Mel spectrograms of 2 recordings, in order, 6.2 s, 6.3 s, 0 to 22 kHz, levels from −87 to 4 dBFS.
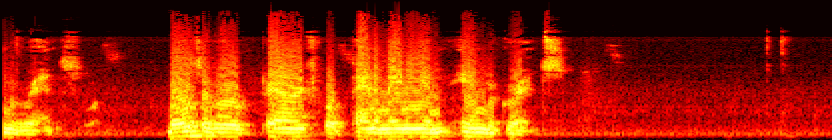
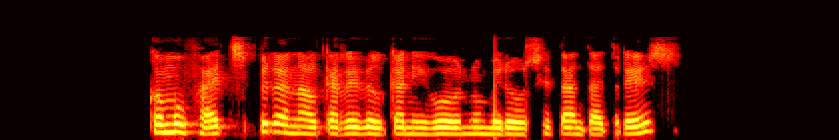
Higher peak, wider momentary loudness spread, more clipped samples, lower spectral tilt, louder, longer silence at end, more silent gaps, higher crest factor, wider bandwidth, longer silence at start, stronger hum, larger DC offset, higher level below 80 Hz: about the same, 0 dBFS vs -2 dBFS; first, 10 LU vs 6 LU; neither; about the same, -5 dB/octave vs -6 dB/octave; first, -8 LUFS vs -16 LUFS; first, 2 s vs 1.25 s; neither; second, 10 dB vs 16 dB; first, 14.5 kHz vs 7.6 kHz; second, 0 s vs 1.15 s; neither; neither; first, -40 dBFS vs -60 dBFS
